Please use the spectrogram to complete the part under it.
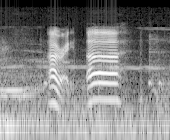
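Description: Electronic menu tones chime as selections are made.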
